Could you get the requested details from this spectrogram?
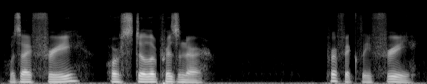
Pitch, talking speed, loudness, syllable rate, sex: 115 Hz, 125 wpm, -18 LUFS, 4.8 syllables/s, male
